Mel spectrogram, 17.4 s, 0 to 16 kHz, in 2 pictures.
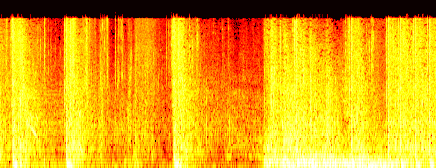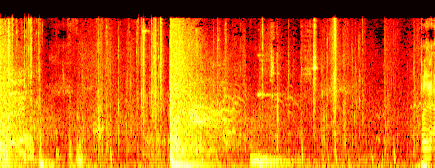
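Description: Gunfire in Red Dead Redemption 2: a few sharp shots and booming bursts scattered among hoofbeats and footsteps, with dense loud stretches of action noise in between and no talk.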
